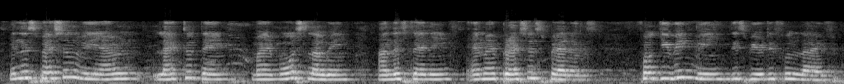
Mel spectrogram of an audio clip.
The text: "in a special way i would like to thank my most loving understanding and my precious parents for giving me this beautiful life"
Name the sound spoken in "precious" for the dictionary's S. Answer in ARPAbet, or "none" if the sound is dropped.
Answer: S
